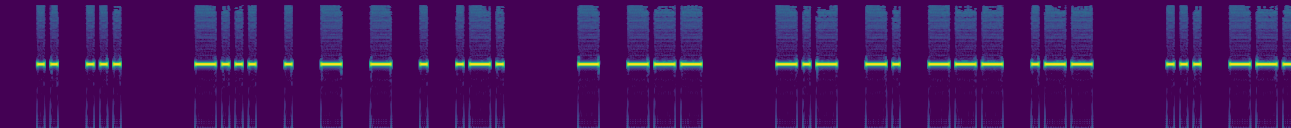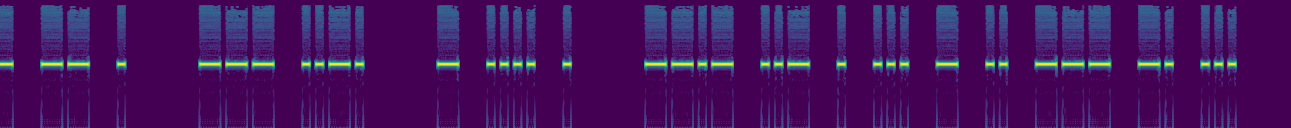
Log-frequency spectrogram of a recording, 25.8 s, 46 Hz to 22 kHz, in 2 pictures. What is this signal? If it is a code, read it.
Morse code, heard as a keyed tone, about 18 wpm, spaced as for 15 wpm, 1000 Hz. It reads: IS BETTER TO KNOW SOME OF THE QUESTIONS
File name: qotdfiles / 15wpm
